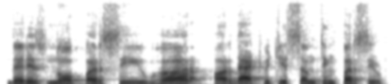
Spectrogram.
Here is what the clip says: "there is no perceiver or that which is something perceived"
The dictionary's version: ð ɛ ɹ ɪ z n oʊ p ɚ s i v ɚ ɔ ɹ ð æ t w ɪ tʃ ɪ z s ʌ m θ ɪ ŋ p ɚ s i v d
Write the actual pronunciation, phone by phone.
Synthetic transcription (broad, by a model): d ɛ ɹ ɪ z n oʊ p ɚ s i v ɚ ɔ ɹ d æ t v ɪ tʃ ɪ z s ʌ m t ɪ ŋ p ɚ s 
